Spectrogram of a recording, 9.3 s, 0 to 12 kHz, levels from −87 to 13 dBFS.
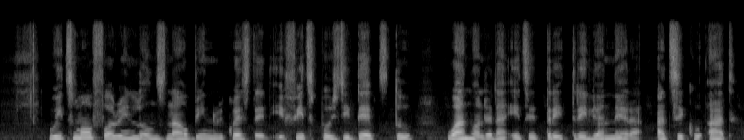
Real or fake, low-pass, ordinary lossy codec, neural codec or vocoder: fake; 9.9 kHz; none; vocoder, 22.05 kHz, 80 mel bands, WaveNeXt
